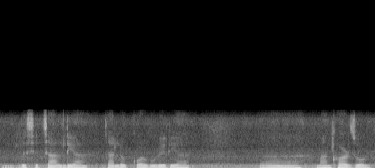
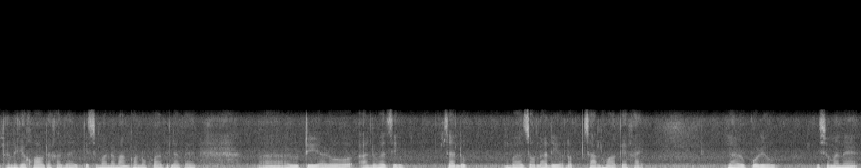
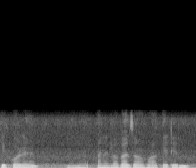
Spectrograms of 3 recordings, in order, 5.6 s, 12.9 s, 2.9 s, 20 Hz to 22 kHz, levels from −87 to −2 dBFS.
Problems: none marked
